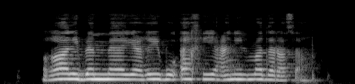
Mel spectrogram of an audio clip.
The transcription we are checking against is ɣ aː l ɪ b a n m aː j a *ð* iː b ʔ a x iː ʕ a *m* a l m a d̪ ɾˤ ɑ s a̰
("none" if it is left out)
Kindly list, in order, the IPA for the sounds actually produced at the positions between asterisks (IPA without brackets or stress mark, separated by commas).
ɣ, n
